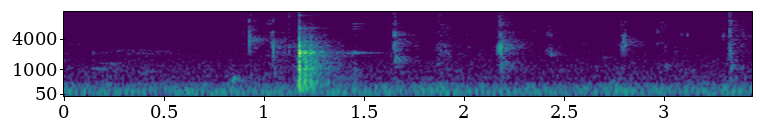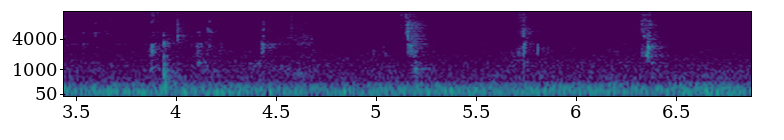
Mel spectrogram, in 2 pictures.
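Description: Close mouth sounds of eating: a string of small wet clicks and smacks from chewing. About a second in there is one sharp, much louder knock.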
